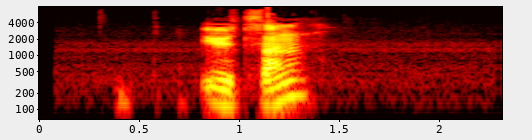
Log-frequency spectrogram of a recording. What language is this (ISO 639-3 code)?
nob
